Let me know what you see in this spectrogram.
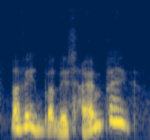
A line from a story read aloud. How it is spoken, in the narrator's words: laughed the other, thinking of joking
